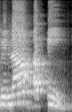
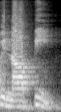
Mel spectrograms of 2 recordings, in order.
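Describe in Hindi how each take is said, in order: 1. दोनों शब्द अलग-अलग बोले जाते हैं, स्वर का उच्चारण होता है। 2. शब्द आपस में मिल जाते हैं, स्वर छोड़ दिया जाता है। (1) "वैसे तो क्या है, विना अपी ऐसे है" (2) "लेकिन साइलेंट कर दिया है क्योंकि इसमें ए को"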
